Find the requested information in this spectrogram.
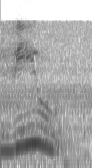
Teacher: o I, ele possui uma proeminência em relação ao U, o I é mais forte do que o U. Mesma coisa que em céu, o E é mais forte que o U, e seu, aqui também, mesmo caso. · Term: ditongo decrescente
